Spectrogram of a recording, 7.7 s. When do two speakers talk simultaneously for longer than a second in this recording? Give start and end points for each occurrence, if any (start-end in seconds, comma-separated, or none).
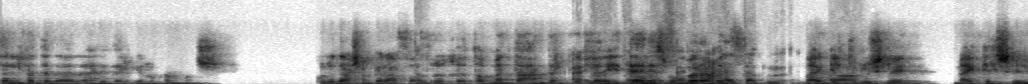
4.3-6.6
